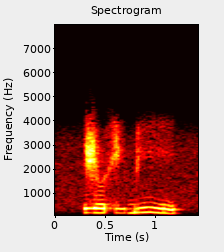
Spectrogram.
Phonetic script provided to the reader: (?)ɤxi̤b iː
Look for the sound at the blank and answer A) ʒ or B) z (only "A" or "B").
A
